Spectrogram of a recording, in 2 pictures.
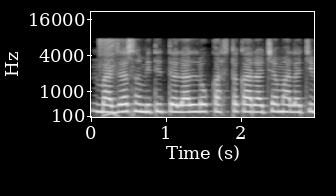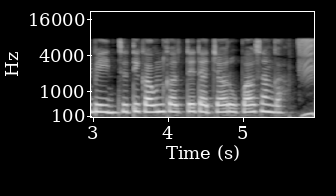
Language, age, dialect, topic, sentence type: Marathi, 25-30, Varhadi, agriculture, question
